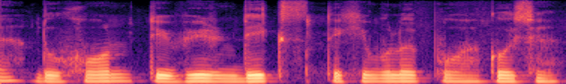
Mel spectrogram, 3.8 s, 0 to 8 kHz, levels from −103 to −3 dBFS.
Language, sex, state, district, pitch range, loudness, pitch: Assamese, male, Assam, Sonitpur, 105-115 Hz, -17 LUFS, 110 Hz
